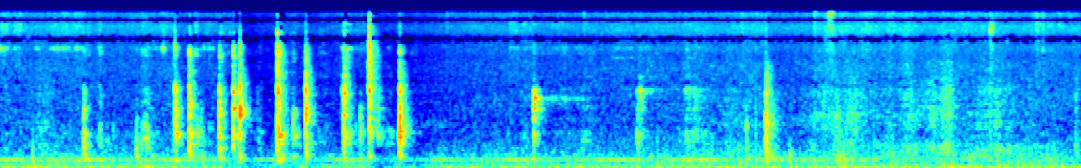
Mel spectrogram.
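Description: Small flat wooden animal figures clicking and knocking against each other and against a wooden toy ark as they are handled and set in place: a quick run of sharp taps in the first four seconds, then a few single taps, over a faint steady hum.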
